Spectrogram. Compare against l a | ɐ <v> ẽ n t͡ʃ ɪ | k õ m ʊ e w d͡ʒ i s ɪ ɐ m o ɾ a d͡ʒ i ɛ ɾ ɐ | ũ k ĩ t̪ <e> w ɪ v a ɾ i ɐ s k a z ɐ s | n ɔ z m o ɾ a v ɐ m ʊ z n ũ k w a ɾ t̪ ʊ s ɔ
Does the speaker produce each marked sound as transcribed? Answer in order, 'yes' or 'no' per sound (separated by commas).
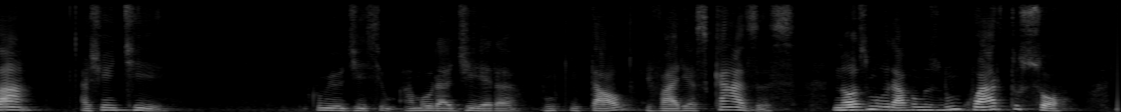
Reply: no, no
